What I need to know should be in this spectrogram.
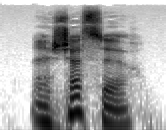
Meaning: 1. a hunter 2. a fighter plane 3. a servant or attendant 4. a la façon chasseur, a style of cooking in which meat is cooked with a sauce containing mushrooms, shallots and white wine
- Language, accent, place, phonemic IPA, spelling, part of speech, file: French, France, Paris, /ʃa.sœʁ/, chasseur, noun, Fr-chasseur.ogg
